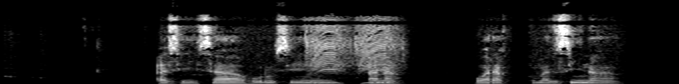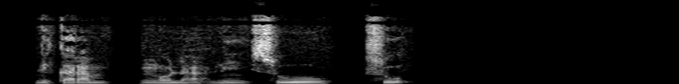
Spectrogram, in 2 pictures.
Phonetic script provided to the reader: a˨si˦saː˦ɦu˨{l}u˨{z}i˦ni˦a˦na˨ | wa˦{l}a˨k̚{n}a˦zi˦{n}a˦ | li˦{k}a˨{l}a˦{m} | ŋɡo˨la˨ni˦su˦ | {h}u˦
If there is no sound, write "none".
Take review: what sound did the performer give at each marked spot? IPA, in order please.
ɾ, s, ɾ, m, n, k, ɾ, m, s

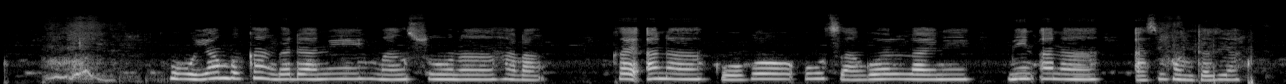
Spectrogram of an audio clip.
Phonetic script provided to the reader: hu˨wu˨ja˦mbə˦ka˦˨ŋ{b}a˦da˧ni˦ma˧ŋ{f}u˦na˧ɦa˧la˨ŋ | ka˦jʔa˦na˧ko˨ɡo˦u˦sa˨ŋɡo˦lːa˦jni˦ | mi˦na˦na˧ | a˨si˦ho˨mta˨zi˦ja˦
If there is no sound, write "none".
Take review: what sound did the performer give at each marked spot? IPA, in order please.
ɡ, s

